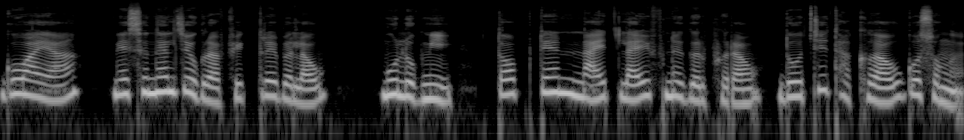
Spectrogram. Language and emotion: Bodo, neutral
